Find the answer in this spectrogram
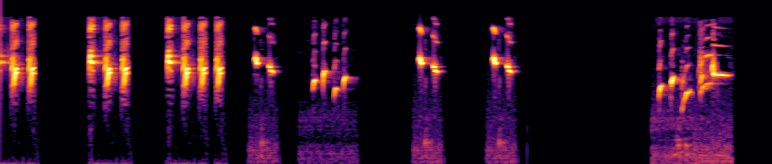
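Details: European goldfinch song used as a training recording to teach young birds the F.O.C.S.E code: bright clusters of high, tinkling chirps repeated in quick bursts, then rising and falling twittered phrases, on a clean silent background.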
